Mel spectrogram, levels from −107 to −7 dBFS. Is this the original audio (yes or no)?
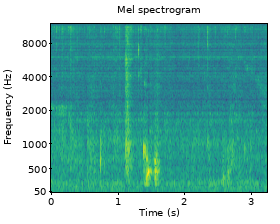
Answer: no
